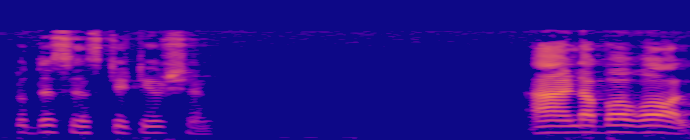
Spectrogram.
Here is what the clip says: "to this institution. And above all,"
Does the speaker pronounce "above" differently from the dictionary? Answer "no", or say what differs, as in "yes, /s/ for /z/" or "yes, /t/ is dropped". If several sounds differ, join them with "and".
no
